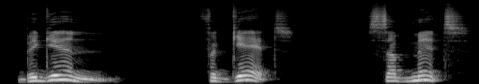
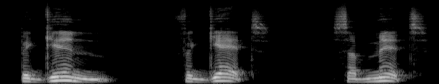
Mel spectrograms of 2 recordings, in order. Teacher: The last syllables are stressed, so we have to double the final consonant and add an ing to the end of each.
